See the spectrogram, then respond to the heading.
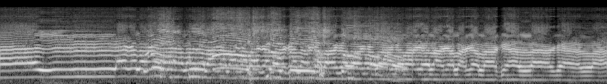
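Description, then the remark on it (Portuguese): A voice imitates Kiko's ambulance siren from the Chaves show with one long, loud, unbroken wail that wavers slightly and slowly sinks in pitch over about six seconds, with no other talking. “Ele fez a ambulância do Kiko.”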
